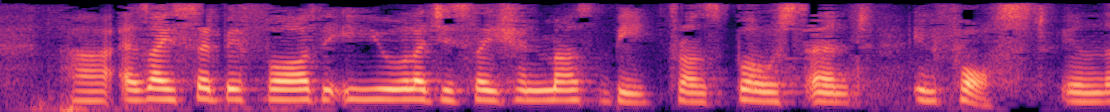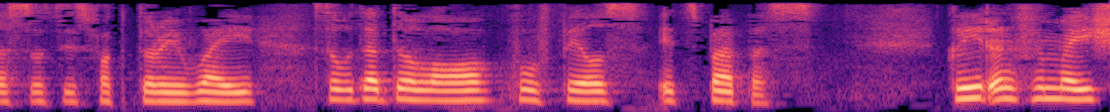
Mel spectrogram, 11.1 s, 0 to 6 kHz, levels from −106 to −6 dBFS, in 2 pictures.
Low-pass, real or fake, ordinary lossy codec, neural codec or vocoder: 5.4 kHz; fake; MP3, 24 kbps; codec, 16 kHz, 1 kbps, X-Codec, WavLM features, trained on Multilingual LibriSpeech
